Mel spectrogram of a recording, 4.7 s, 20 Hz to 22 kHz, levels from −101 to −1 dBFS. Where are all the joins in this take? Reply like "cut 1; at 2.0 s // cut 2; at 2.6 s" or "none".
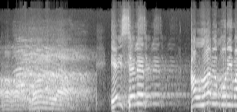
cut 1; at 1.7 s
